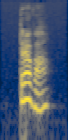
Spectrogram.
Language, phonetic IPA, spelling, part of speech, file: Russian, [trɐˈva], трава, noun, Ru-трава.ogg
- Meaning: 1. grass 2. herb 3. weed 4. marijuana, weed; any other plant drug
